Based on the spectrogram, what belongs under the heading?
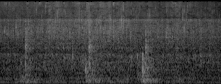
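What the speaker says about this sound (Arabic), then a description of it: "ودلوقتي الزيت سخن معانا، هجيب البصل وهضيفه" Onion frying in hot oil for a baked pasta dish with minced meat: a continuous, even sizzle broken by a few soft stirring scrapes, close and moderately loud, with no talking.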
